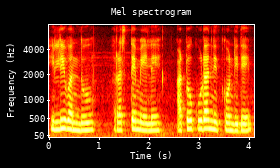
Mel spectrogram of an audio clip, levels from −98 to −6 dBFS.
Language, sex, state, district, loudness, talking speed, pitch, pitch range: Kannada, female, Karnataka, Bangalore, -15 LUFS, 100 wpm, 200 Hz, 190-225 Hz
